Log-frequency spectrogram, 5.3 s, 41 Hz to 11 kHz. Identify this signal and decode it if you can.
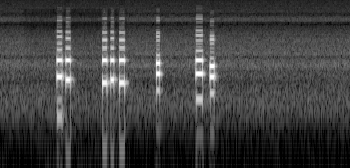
DTMF, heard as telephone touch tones, dialled by hand, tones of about 80 ms. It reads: 96 363 0 #7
